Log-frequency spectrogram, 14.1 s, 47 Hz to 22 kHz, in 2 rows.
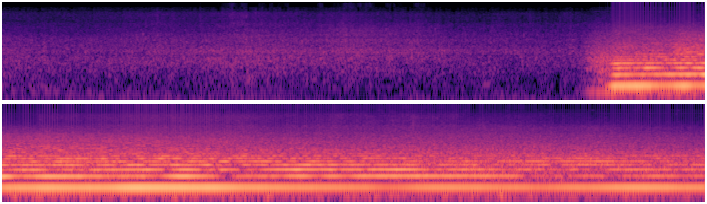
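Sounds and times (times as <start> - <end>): surf and wind hiss: 0.0 - 6.0, 7.2 - 14.0
deep foghorn blast: 5.8 - 14.0.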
